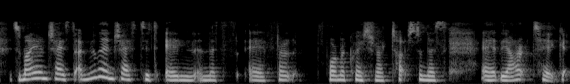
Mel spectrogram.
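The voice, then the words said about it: Scottish accent. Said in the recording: “you'll tell from my accent, I'm from Scotland”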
